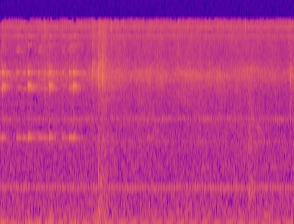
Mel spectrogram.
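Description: Quiet room tone with a steady low hum, and faint high ringing tones in the first second or so.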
